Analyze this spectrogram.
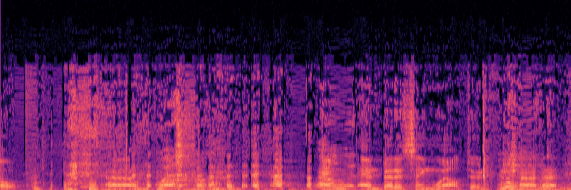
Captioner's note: laughter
